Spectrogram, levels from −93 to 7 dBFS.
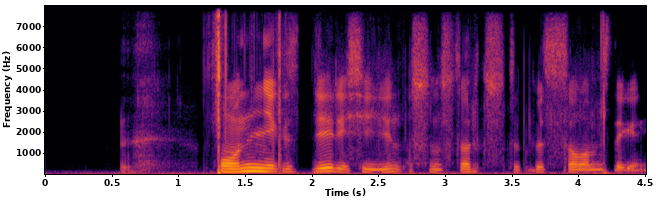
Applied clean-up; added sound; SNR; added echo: neural diffusion model UNIVERSE++.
